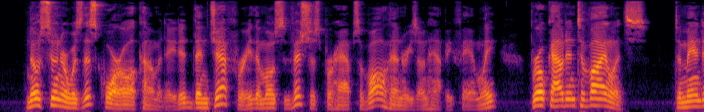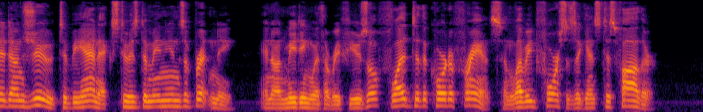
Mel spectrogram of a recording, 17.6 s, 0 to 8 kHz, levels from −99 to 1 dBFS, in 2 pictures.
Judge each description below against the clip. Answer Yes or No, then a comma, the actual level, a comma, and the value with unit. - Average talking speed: Yes, average, 165 wpm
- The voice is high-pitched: No, medium, 140 Hz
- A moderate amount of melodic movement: No, wide, 6.1 semitones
